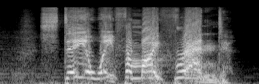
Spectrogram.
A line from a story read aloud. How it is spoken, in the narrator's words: Rainbow shouted in anger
